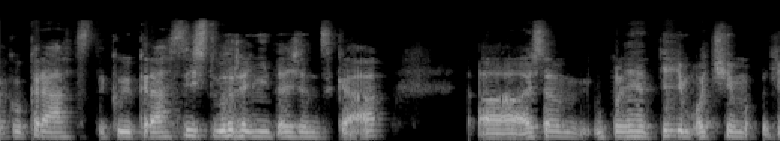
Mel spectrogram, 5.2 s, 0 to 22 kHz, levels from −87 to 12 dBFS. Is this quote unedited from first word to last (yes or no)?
no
